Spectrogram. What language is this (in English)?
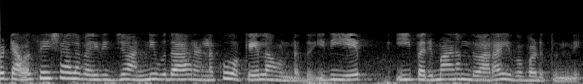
Telugu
